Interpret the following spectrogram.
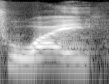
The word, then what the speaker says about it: Hawaii: promised prize the trip to Hawaii it's it's pronounced Hawaii and I thought it was horror Warrior dice needs the girls to hide Doomer while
